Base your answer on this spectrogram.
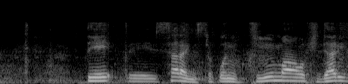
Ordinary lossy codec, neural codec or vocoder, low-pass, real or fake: none; codec, 16 kHz, 1.1 kbps, Voila-Tokenizer; none; fake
